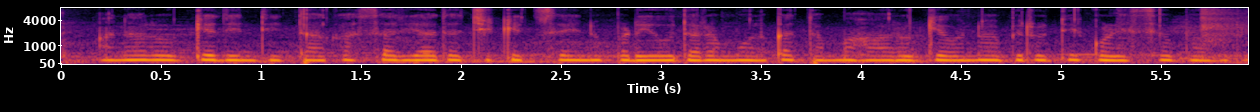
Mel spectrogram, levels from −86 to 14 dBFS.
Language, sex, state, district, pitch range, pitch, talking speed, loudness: Kannada, female, Karnataka, Dakshina Kannada, 220-235 Hz, 225 Hz, 90 wpm, -17 LUFS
